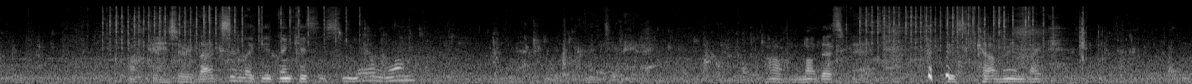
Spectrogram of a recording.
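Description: A fishing reel's drag clicks and buzzes.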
